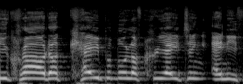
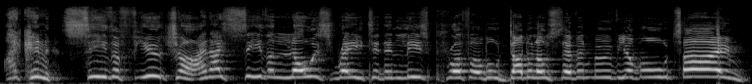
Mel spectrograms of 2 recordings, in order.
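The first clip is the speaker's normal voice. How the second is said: higher-pitched, building mock prophecy; mock fortune-teller; 4 semitones higher than usual. Pretend psychic seeing the film's failure, mock fortune-teller. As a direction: proclaim it like a seer in a trance.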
